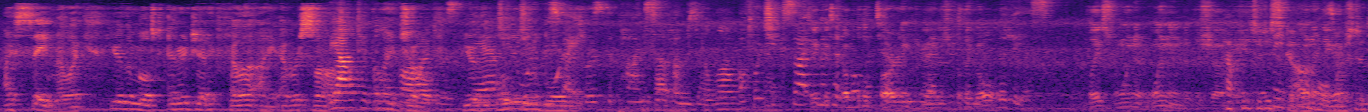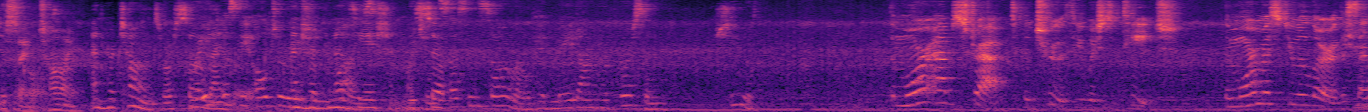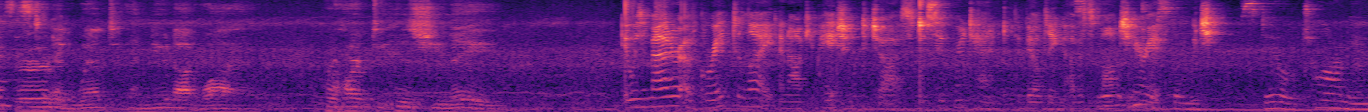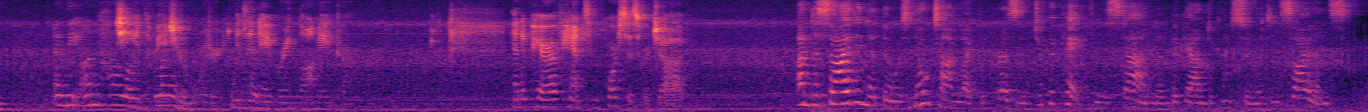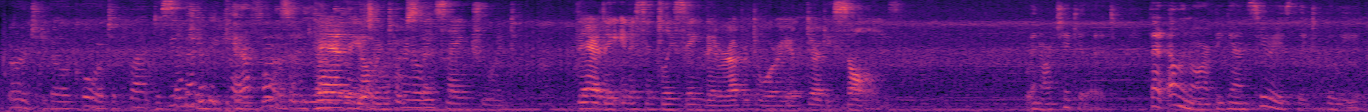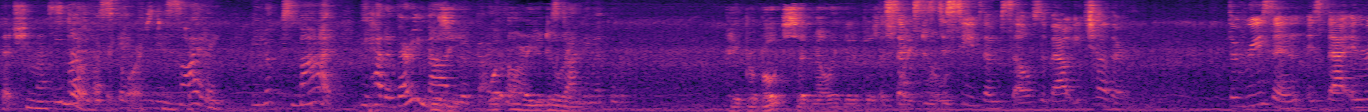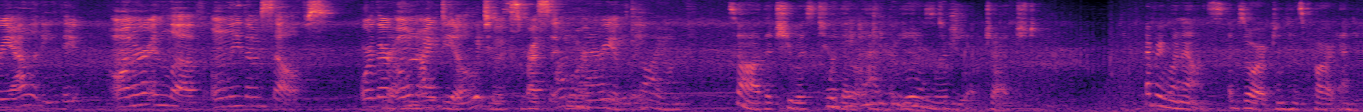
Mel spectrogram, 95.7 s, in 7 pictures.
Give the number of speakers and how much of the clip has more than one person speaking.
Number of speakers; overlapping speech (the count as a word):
ten, about 30%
